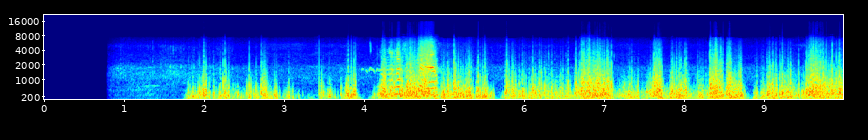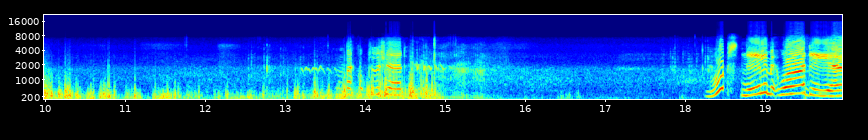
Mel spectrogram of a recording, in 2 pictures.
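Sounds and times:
wind buffeting the microphone: 0:01.5 - 0:19.9.

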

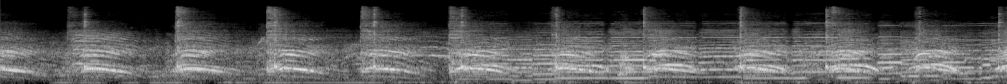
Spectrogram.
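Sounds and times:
brass and drum street band: 0:00.0 - 0:10.0
voices shouting in unison: 0:00.0 - 0:10.0.

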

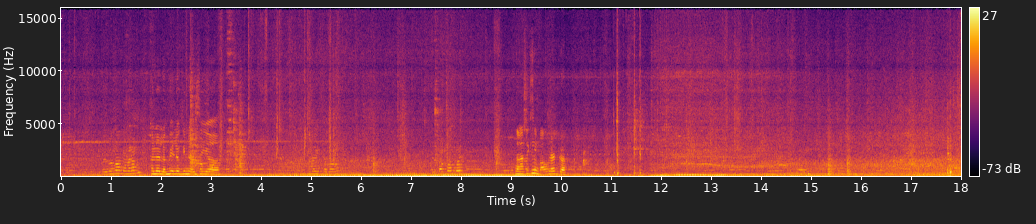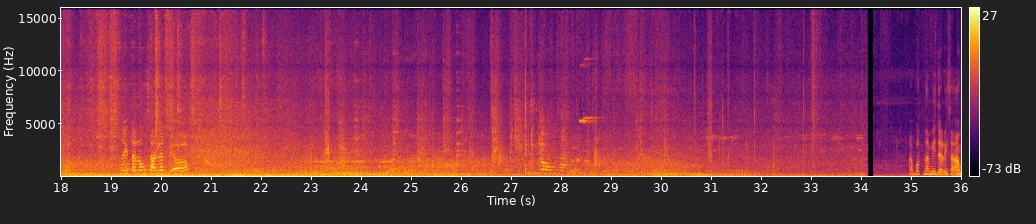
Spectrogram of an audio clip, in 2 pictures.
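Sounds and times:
vehicle engine humming: 0:00.0 - 0:34.8.

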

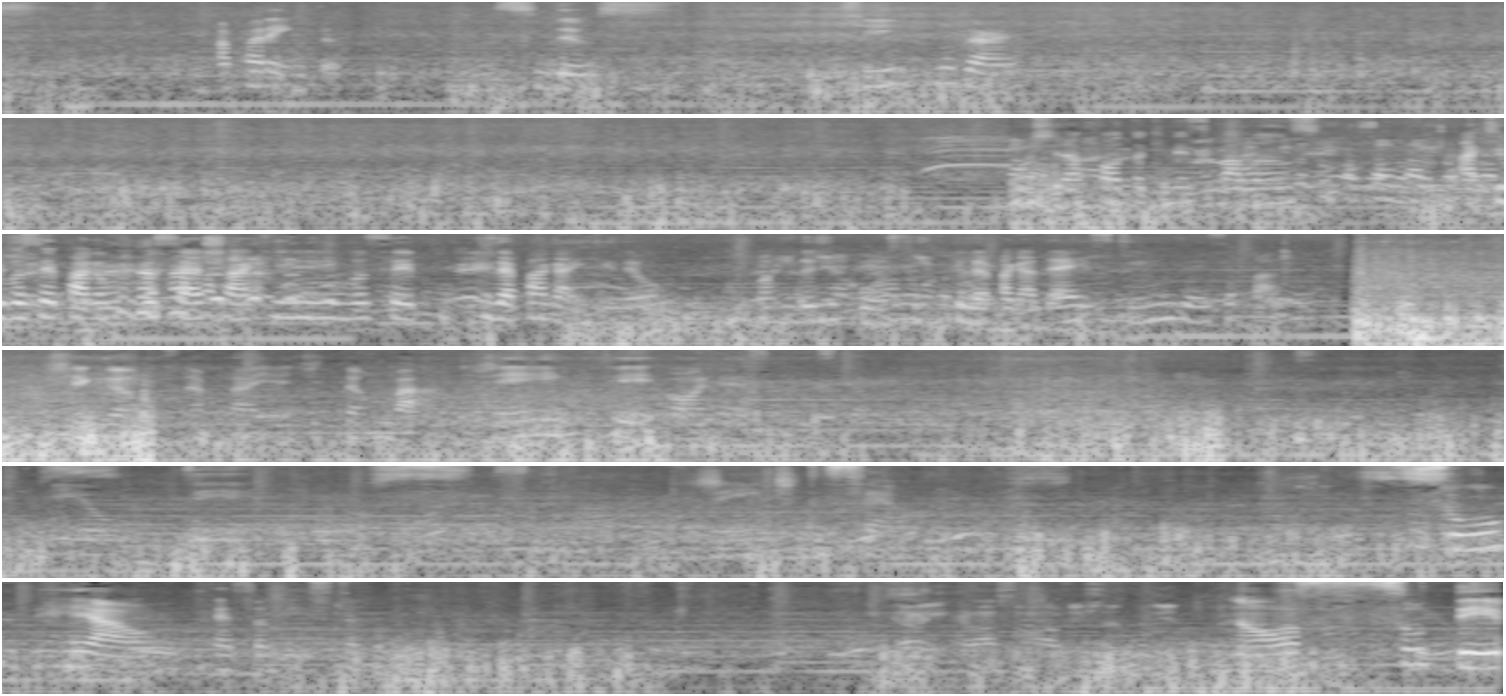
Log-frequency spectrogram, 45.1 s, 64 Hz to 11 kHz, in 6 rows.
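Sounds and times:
sea waves washing onto beach: 0:00.0 - 0:20.1, 0:21.8 - 0:44.9
wind on microphone: 0:02.0 - 0:15.8, 0:17.0 - 0:20.6, 0:21.8 - 0:45.0.

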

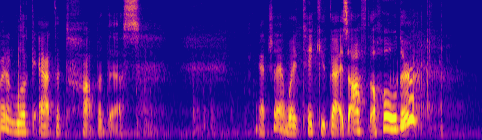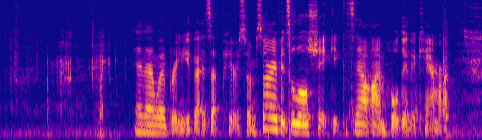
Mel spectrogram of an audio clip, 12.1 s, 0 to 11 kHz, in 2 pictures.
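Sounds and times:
camera handling clicks and rubbing: 0:06.0 - 0:07.7.

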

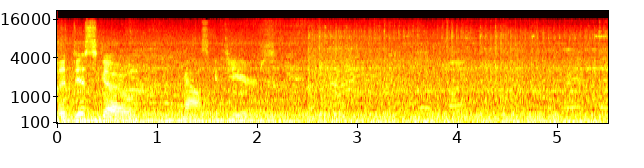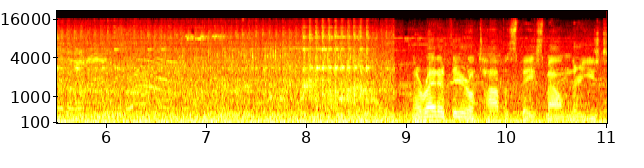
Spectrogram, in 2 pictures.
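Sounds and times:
small engines droning: 0:00.0 - 0:10.1
faint voices: 0:00.0 - 0:11.0.

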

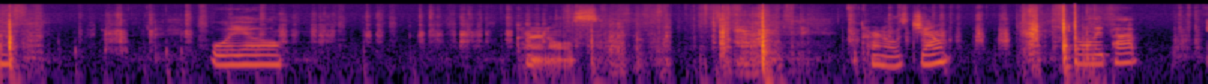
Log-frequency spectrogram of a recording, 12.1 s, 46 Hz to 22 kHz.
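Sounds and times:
pen scratching on paper: 0:00.0 - 0:05.6, 0:08.4 - 0:10.4, 0:11.7 - 0:12.0.

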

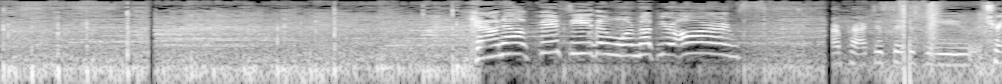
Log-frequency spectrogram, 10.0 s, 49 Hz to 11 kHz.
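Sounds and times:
volleyballs thudding: 0:00.0 - 0:05.0.

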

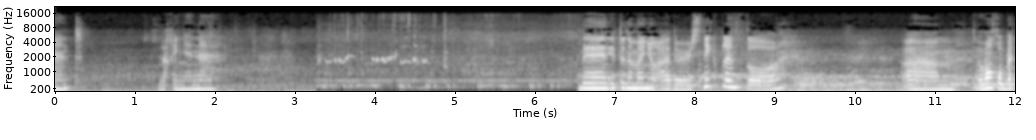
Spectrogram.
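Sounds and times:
low repeated bird notes: 0:03.2 - 0:12.0
wavering high bird calls: 0:03.3 - 0:05.3.

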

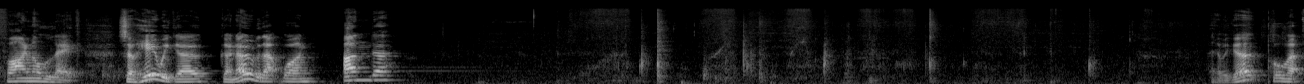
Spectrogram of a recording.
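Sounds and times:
cord rustling and sliding: 0:04.8 - 0:13.0.

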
